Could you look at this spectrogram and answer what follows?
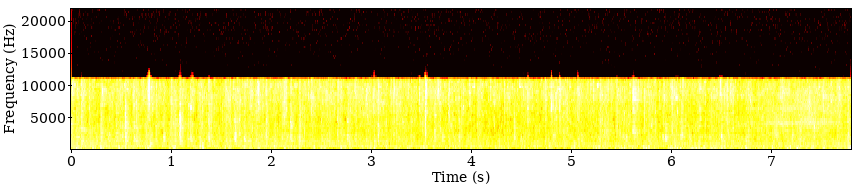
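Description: Hooves of trotting harness horses pulling sulkies striking the track in quick, irregular beats as they pass, over a low, steady rumble that swells about six seconds in.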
